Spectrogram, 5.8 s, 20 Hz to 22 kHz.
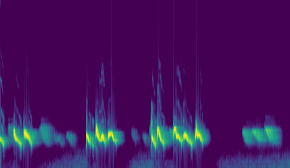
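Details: Oriental white-eye in a cage, kept as a hobby bird, recorded 19 September 2022 in build-up form: three bursts of fast, twittering downward-sliding chirps, then a softer high trill.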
